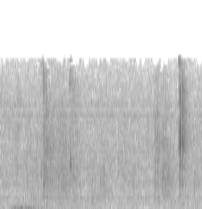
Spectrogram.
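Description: Quiet room with a steady low electrical hum, faint rustles and light clicks of Bible pages being turned, and a brief low falling tone just after the start.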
